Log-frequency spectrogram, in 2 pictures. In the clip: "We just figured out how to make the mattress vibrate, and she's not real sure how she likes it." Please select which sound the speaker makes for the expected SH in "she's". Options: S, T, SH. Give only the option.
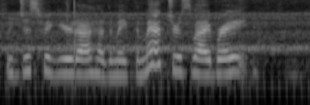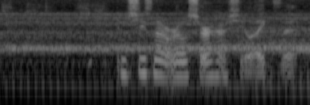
SH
